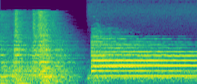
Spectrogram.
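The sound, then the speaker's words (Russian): A heavy strike of tower clock bells chiming in the New Year rings out after a stretch of dense noise, then holds a loud, steady, sustained tone that hums on to the end. “Сегодня под звон курантов мы встречаем Новый год.”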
